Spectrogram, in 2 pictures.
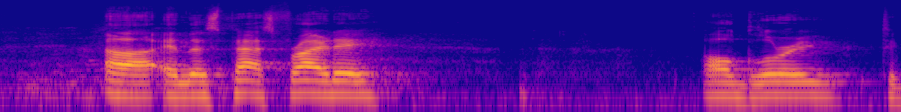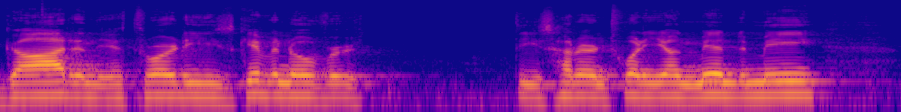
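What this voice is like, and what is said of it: Slightly raspy voice. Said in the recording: “my voice is a little raspy, ... if I cough”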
